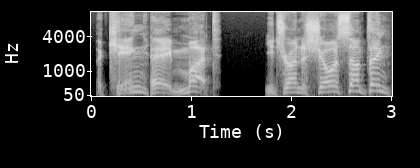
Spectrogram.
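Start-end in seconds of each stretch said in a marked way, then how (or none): none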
